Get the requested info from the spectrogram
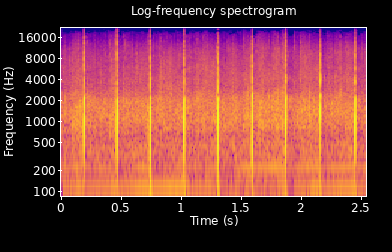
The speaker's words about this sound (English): And then now, one last time, could we all across the sanctuary today simply put our hands together and give God a great applause for His grace that reaches to us? Come on, everybody.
